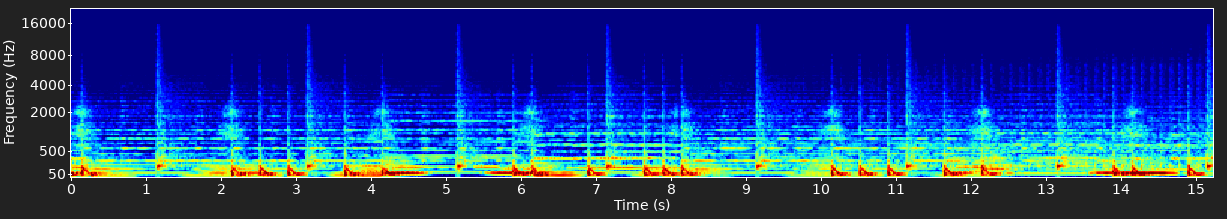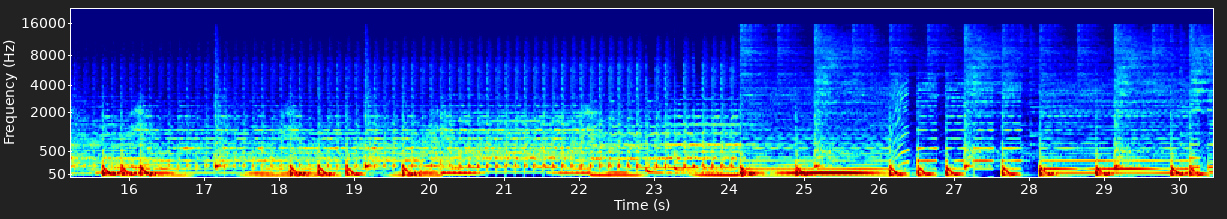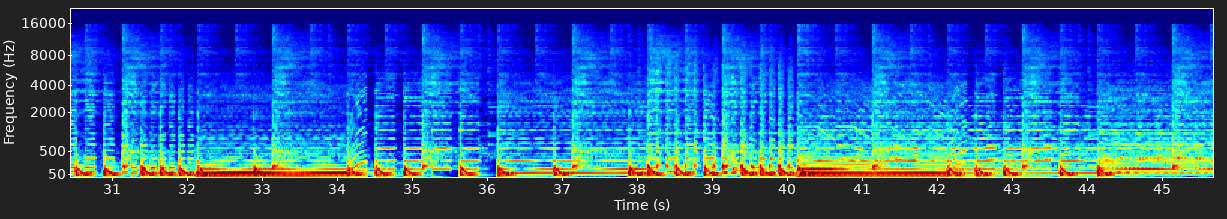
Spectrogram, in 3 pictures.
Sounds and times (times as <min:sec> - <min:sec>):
Electronic music: 0:00.0 - 0:45.6.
